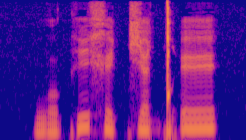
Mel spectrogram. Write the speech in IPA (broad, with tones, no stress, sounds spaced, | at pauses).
w o˩ k i˥ x e˨ t͡ɕ ɛ˦ ǃʼ e˥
